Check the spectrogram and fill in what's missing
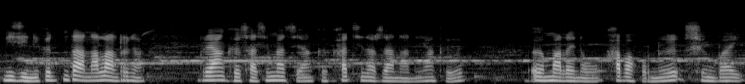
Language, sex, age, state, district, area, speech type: Bodo, female, 60+, Assam, Baksa, rural, spontaneous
